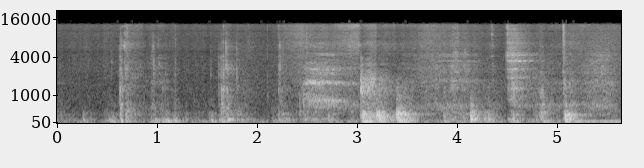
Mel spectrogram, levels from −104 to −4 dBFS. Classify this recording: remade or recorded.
recorded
